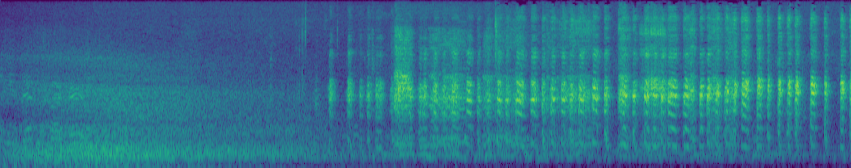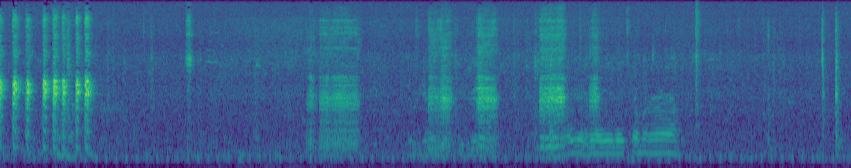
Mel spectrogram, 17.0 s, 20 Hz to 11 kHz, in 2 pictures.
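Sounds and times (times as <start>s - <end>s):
duck call quacking: 3.5s - 9.5s, 12.8s - 14.6s.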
